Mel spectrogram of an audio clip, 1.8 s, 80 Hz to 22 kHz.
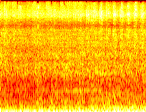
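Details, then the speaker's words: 1954 Chevy 3100 engine at idle: low uneven lumpy pulse with occasional stumbles; owner says one cylinder isn't hitting, unsure which, suspects injectors at first, later finds injector working but a spark plug not sparking. "Yeah, we're not hitting on one of them. I don't know which one though."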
